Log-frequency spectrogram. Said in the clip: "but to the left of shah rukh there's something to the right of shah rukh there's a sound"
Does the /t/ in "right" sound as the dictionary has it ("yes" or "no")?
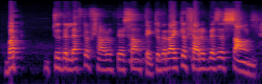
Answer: yes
